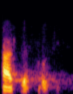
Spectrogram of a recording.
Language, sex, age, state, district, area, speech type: Kannada, male, 30-45, Karnataka, Belgaum, rural, conversation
